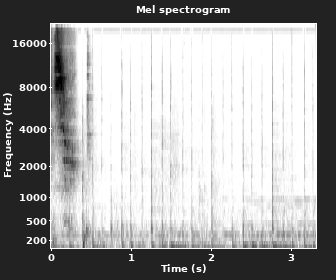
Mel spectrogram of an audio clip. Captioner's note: sneezes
